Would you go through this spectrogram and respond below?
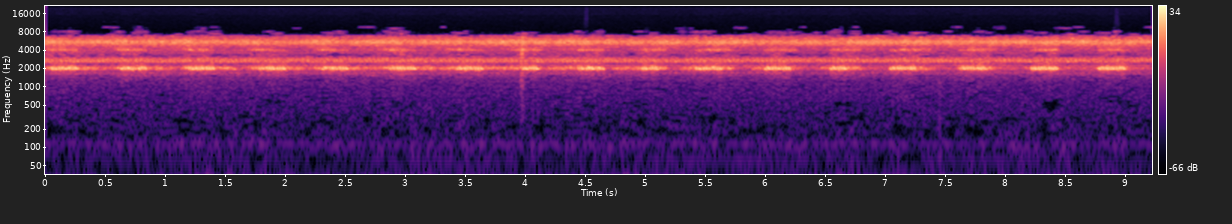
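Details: Relaxing night-time ambience of wind and chirping crickets: crisp, high chirps repeated evenly near twice each second over a steady high insect buzz, with one brief sharp click midway.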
